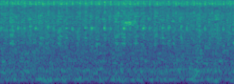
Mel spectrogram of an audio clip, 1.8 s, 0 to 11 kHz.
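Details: Toyota 3VZ-E V6 idling: steady, even flat hum with no howl or whine on top; earlier howling noise, first suspected water pump or power steering, was traced to the AC pulley.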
